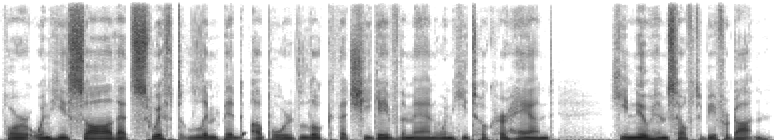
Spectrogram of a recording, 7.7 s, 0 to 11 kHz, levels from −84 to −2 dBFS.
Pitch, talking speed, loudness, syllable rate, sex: 110 Hz, 195 wpm, -20 LUFS, 4.0 syllables/s, male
